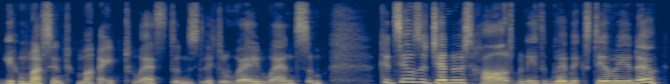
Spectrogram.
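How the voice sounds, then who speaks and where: A man's voice: high voice, lively intonation, normal speed, vocal fry, dry recording, studio quality, voice pushed up. A man reading an audiobook, voicing Devine, a slender, glib and mocking male schoolfellow with an arch, sardonic way of talking. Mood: smooth persuasive. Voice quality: flippant, arch, sardonic banter.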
